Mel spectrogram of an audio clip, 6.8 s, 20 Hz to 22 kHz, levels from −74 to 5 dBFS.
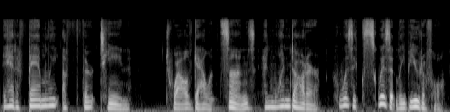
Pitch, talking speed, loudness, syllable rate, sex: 140 Hz, 135 wpm, -19 LUFS, 5.1 syllables/s, female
